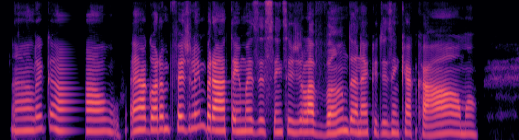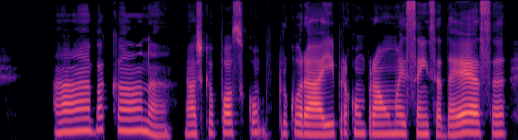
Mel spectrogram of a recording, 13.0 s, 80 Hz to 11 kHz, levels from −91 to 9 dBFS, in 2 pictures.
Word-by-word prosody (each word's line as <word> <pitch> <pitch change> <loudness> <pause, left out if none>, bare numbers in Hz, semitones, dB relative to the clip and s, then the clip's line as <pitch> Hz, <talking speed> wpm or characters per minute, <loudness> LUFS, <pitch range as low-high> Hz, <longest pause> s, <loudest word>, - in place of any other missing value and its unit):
Ah 245 0 -3
legal. 235 - -2
É 240 - +2
agora 255 +1 +5
me 270 - -4
fez 275 +1 +1
lembrar 275 -5 +6
tem 240 -1 -1
umas 235 -1 -2
essências 225 -1 -5
de 220 - -4
lavanda, 215 +2 +2
né, 210 0 0
que 210 0 -11
dizem 200 +1 -7
que 205 - -6
acalmam. 190 0 +2 1.2
Ah 225 +3 -1
bacana, 235 - -4 0.2
eu 185 - -7
acho 190 0 -2
que - - -15
eu 200 - -9
posso 205 +1 -3
com 210 +1 -9 0.2
procurar 190 -2 +1
aí 180 +1 -1
pra 200 +1 -9
comprar 195 -2 -3
uma 190 +1 -4
essência 185 -1 -5
dessa, 195 +2 +2
210 Hz, 150 wpm, -25 LUFS, 190-235 Hz, 1.2 s, lembrar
